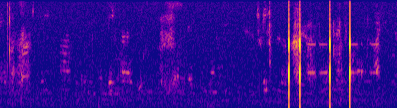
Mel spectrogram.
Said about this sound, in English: Can you stop dialing my ear?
